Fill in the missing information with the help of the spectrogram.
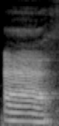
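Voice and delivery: ath with the short a brought out; vowel sound stretched. Shown as a demonstration. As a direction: make the a in ath heard. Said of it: "Let's listen for that vowel sound".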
